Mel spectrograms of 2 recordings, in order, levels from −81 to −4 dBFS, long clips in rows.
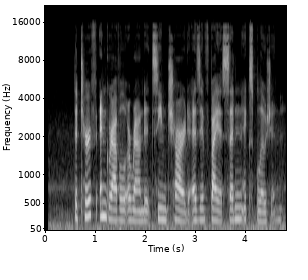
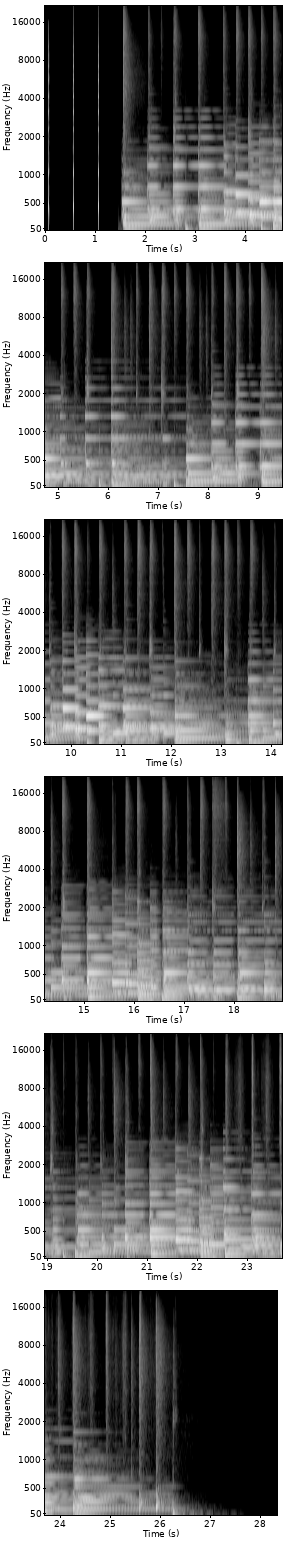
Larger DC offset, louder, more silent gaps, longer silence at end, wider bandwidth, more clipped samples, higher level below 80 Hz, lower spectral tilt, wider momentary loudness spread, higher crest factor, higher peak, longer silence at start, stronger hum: neither; about the same, -22 LUFS vs -21 LUFS; neither; second, 0 s vs 1.9 s; second, 16 kHz vs over 20 kHz; neither; second, -44 dBFS vs -36 dBFS; second, -2.5 dB/octave vs -6.5 dB/octave; second, 8 LU vs 11 LU; first, 24 dB vs 16 dB; first, 0 dBFS vs -4 dBFS; second, 0.05 s vs 1.55 s; neither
